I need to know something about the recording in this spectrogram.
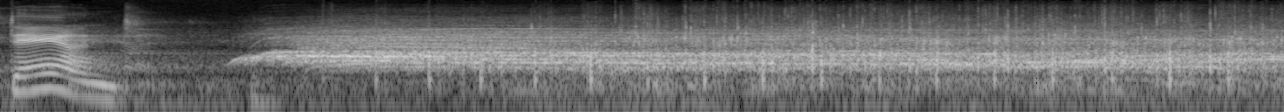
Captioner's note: applause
